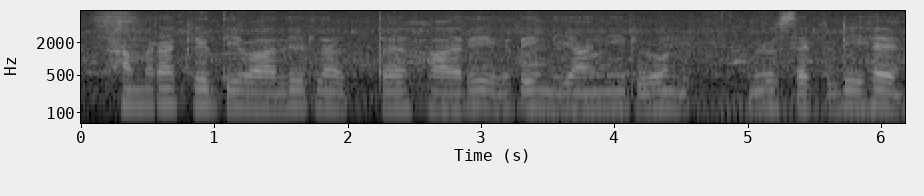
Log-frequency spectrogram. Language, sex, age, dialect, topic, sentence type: Magahi, male, 31-35, Central/Standard, banking, question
